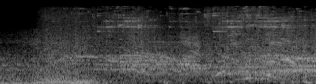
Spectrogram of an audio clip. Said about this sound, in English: Something smashes through a stained glass window, sending glass flying everywhere.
